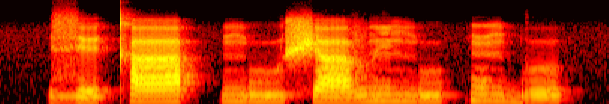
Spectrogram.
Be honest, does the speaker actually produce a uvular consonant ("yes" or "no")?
no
